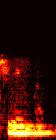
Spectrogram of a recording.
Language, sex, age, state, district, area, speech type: Hindi, female, 18-30, Madhya Pradesh, Hoshangabad, urban, conversation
